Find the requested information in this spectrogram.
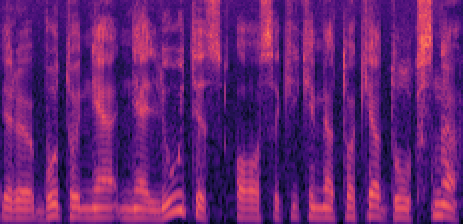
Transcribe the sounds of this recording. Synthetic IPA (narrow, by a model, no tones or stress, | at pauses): ɪɾbuːt̪uːnʲɛnʲɛlʲuːt̪ʲɪsoːsɐkʲiːkʲɪmʲɛt̪oːkʲɛd̪ʊlˠksnɐ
